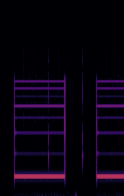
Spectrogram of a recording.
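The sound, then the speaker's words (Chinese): A telephone ringing tone on the line: two steady electronic tones about a second long, separated by a short pause with a faint click, clear with no voices. “明儿你等我电话，我问问那狗仔王。”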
